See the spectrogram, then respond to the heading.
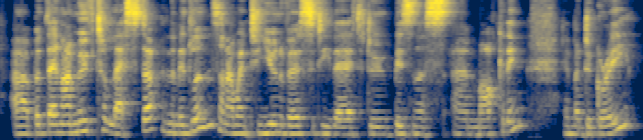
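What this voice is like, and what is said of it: Slight Liverpool accent with Australian tones. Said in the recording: “where's her accent from? Sounds unusual. ... I do have a little bit of a Liverpool accent ... I am definitely Australian”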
